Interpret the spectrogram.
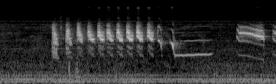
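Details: Tailorbird lure call for trapping or coaxing a reluctant bird into song: a rapid even series of about a dozen loud high chips, then a short flat whistle and a brief buzzy phrase.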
